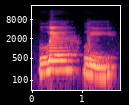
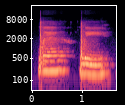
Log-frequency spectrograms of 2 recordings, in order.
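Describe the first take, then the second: First: "Lillian" broken up, heavy on LIL; stress on first beat. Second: "Lillian" split into three separate even beats; "Lillian" counted out as lil, lee, an; syllable by syllable. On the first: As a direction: punch the first beat of "Lillian", then two lighter beats. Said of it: "the stress is on the first beat". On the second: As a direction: say "Lillian" slowly, a pause between each beat. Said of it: "a syllable is a beat in a word". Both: Shown as a demonstration.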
